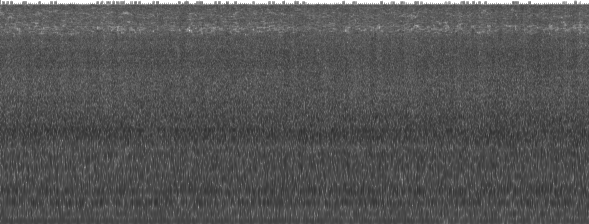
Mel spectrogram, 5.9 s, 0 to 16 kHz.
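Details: Restored 1957 Chevy Bel Air V8, 5000 miles since restoration, just after oil, transmission and differential fluid change: catches and settles into a deep, steady rumble, even firing, no knocks or misses; normal idle.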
